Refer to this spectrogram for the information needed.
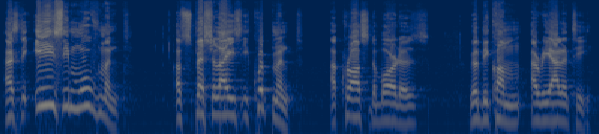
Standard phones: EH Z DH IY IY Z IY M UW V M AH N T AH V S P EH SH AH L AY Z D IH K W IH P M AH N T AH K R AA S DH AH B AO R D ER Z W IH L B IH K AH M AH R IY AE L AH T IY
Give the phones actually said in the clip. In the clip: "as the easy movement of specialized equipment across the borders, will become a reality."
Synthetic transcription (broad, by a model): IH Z DH IY IY Z IY M UW V M AH N T AH V S P EH SH AH L AY Z D IH K W IH P M AH N T AH K R AA S DH AH B AO R D ER Z W IH L B IH K AH M AH R IY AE L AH T IY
